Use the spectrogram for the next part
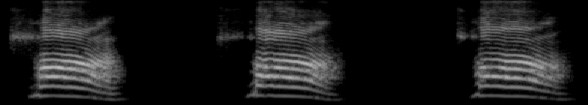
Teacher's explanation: ये बीच हलक के अंदर बीच से आ रही है और झर कर आ रही है। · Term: हलक की लेटर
